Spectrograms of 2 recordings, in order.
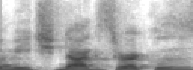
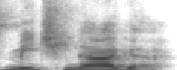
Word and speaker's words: Michinaga: late to learn uh Michigan was totally absolutely stupid yes it was but again it's michinaga he's Kamen Rider buff because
